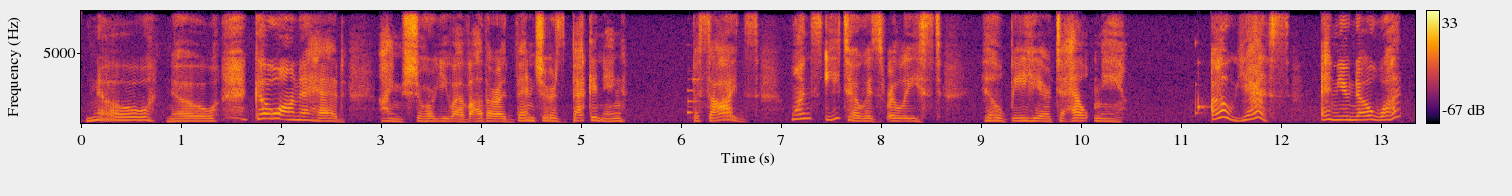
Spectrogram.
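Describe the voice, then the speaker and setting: Slow, kindly old granny. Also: female voice, medium pitch, sing-song. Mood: proud, amused. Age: older. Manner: unhurried, fond, gently chuckling. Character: kindly old granny, proud and gently doting. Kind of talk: video game voice acting.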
